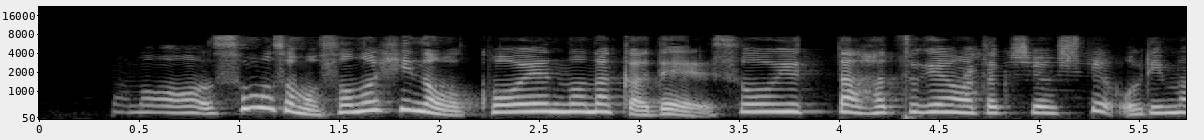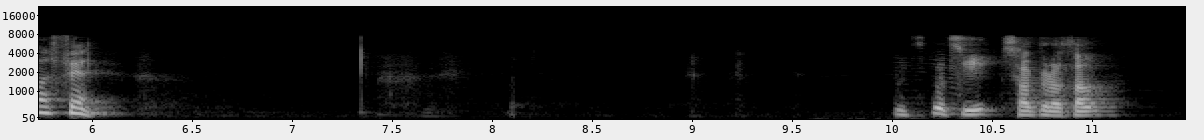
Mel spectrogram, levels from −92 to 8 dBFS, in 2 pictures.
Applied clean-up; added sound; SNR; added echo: neural mask model DeepFilterNet 3.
